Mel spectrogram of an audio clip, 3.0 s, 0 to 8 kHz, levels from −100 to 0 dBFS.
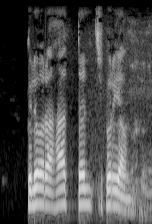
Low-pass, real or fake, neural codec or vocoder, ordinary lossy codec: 7.2 kHz; real; none; AAC, 48 kbps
